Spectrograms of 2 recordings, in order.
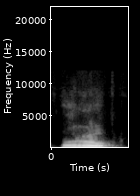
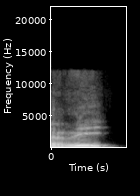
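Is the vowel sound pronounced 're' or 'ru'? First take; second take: ru; re. First: The syllable is pronounced with a 'u' vowel. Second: The syllable is pronounced with an 'e' vowel. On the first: This is how it is said in Sanskrit. The speaker calls it right. "if it is Sanskrit pronunciation, it is Ru" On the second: This is how it is said in Hindi. The speaker calls it wrong. "Re is a wrong pronunciation. It is a Hindi pronunciation"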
